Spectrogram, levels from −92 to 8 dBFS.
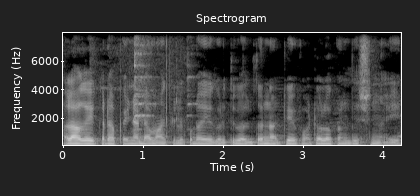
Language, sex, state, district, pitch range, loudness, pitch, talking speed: Telugu, male, Andhra Pradesh, Sri Satya Sai, 100-105 Hz, -22 LUFS, 105 Hz, 140 wpm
